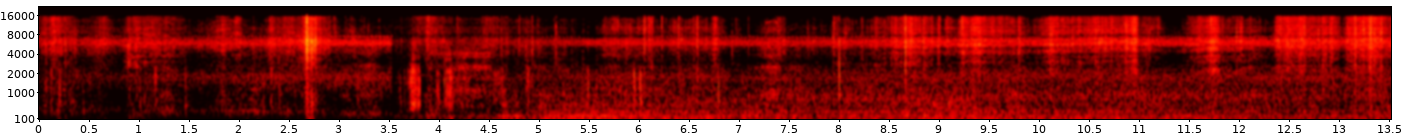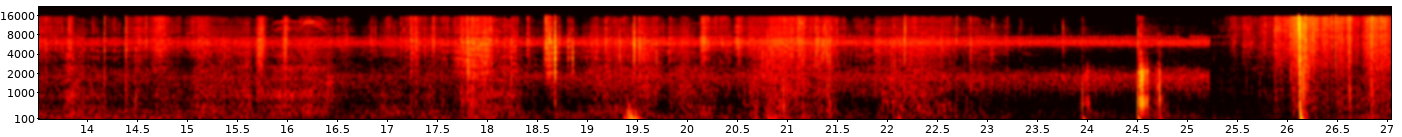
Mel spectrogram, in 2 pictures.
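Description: A gloved hand rustles through dry pine needles.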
